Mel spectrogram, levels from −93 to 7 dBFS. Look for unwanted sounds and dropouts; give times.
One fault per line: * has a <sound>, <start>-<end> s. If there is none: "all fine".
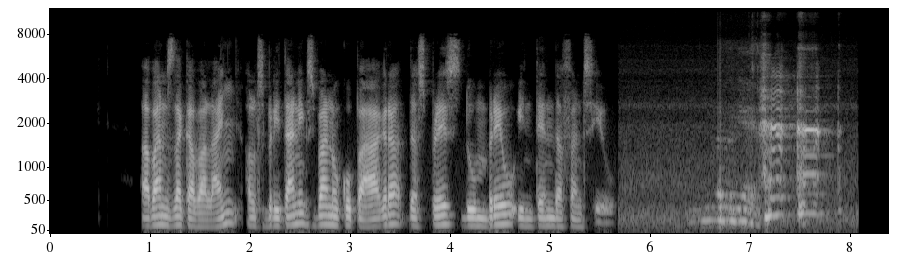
* has a throat clearing, 6.4-7.9 s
